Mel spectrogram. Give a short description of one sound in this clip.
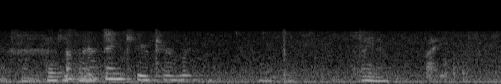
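A woman talks warmly close by.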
